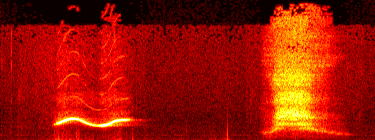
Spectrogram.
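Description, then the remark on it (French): A person whistles with the mouth a short, wavering two-part tune that rises and dips, followed after a brief pause by a breathy, noisy whispered voice, both clear. “Vous avez entendu un sifflement, une voix chuchotée.”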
